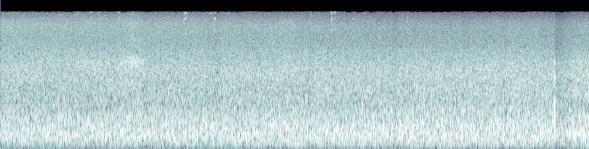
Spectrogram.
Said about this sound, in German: Was rauscht hier eigentlich? Ach, da oben Wind, ja.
